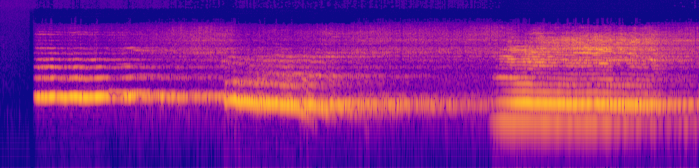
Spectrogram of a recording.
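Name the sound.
humpback whale song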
